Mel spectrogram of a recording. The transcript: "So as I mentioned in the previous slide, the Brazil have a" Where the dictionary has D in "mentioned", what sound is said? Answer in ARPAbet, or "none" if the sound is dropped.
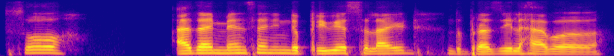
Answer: none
